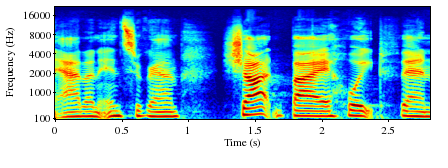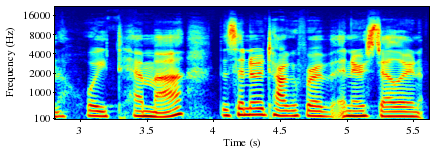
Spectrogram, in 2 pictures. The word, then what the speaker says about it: Hoyt van Hoytema: They tapped cinematographer Hoyt van Hoytema.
